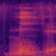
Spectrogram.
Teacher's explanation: in the dialect, an original Hamze in the vicinity of a Kasra vowel just turns into Ya.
